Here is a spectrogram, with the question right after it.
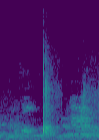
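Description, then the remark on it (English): A slingshot whips around and lets fly with one sharp, crisp crack, followed by a faint airy swish trailing off against a quiet background. “He whips around his slingshot and he slings it while he's running at the enemy.”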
